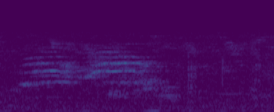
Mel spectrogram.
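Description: A faint, high-pitched cry in two short parts in the first second or so, otherwise near silence.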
